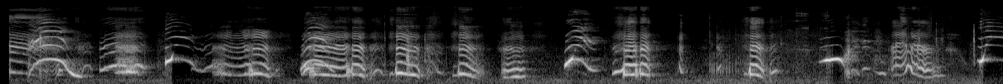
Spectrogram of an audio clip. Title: baby laughing while crying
